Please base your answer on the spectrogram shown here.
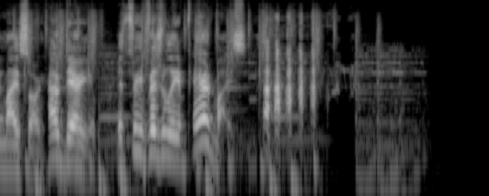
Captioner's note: laughs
